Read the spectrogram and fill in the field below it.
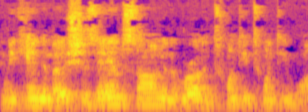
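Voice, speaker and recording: A man with a fairly high voice talks at a moderate pace, with audible room echo and light background noise. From Nigeria. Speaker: local politician. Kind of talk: reading aloud a proclamation. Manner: formal. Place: office. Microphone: phone near.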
